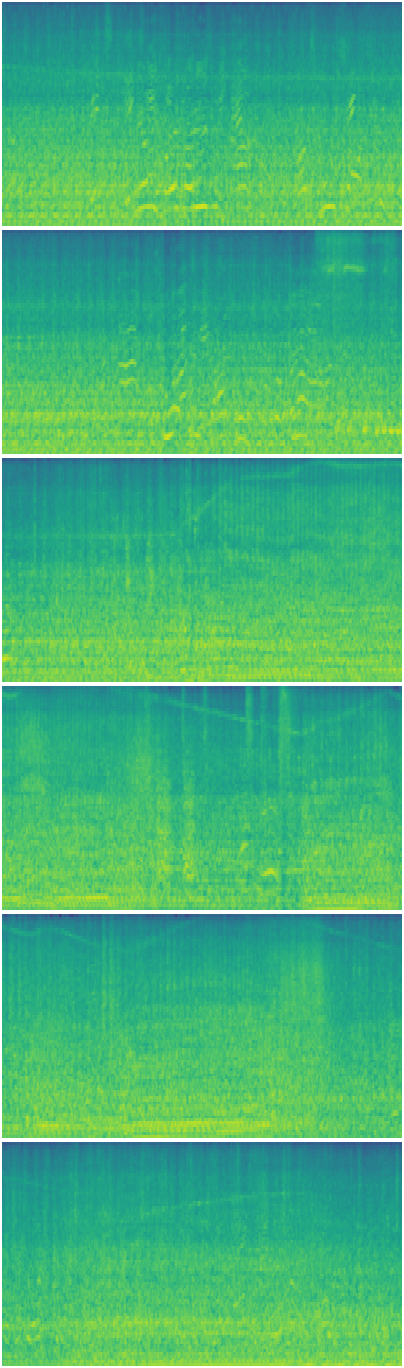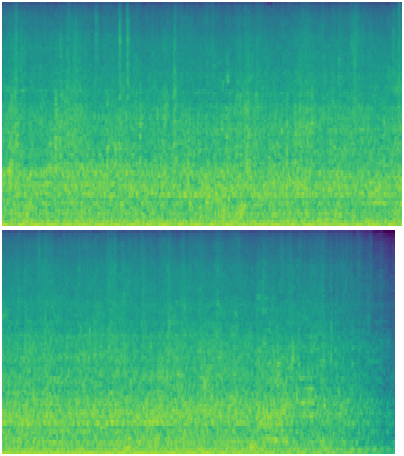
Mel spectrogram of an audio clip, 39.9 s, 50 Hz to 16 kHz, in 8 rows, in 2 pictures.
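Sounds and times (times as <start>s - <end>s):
truck diesel engine revving: 0.0s - 39.9s.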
